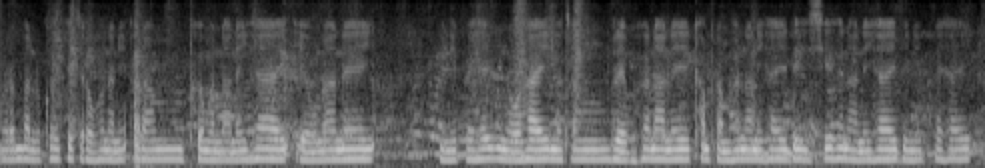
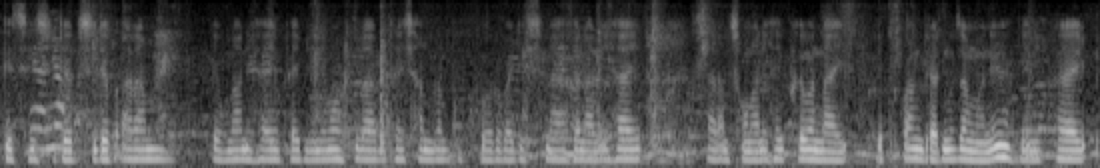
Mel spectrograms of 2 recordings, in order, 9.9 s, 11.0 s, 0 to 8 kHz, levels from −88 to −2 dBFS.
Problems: low volume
